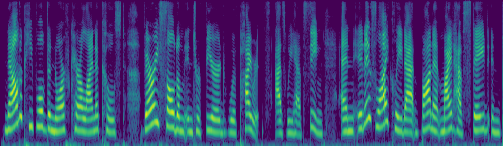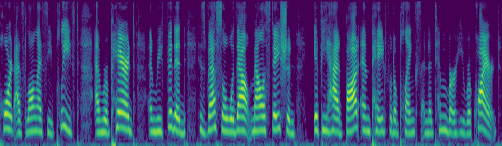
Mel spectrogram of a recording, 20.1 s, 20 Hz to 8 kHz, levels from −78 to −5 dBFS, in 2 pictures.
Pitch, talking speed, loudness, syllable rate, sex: 240 Hz, 160 wpm, -19 LUFS, 4.5 syllables/s, female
